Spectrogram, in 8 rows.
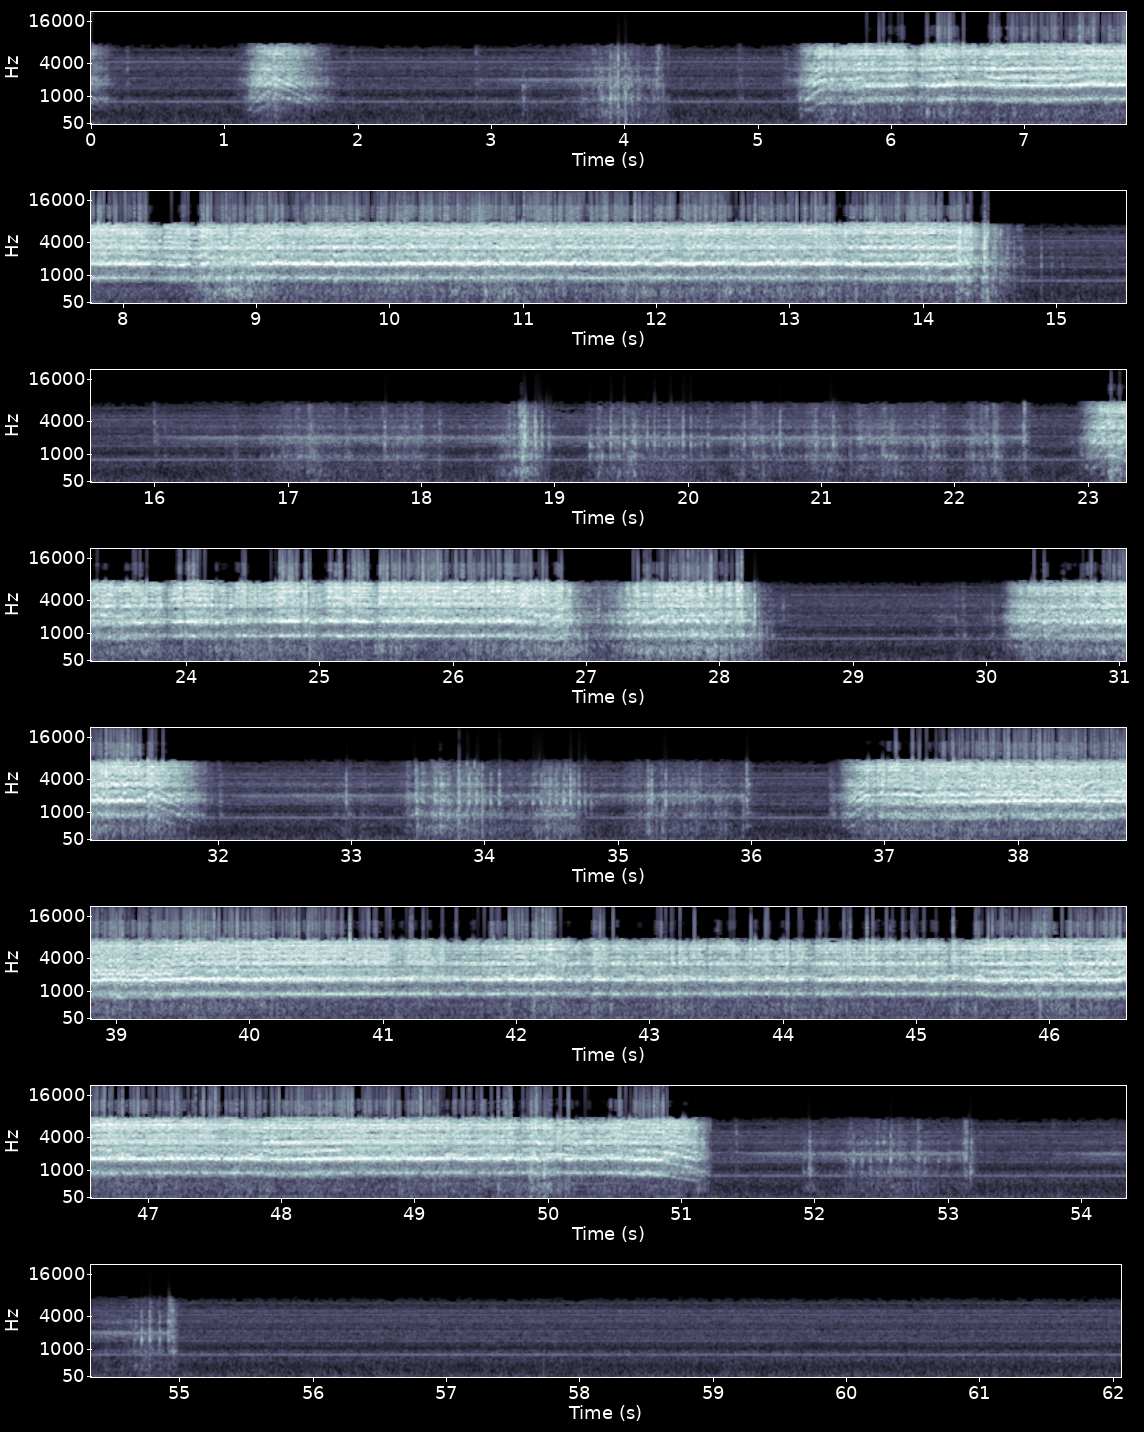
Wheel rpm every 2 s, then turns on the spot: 10, 0, 70, 220, 220, 230, 220, 40, 10, 20, 10, 110, 230, 110, 30, 130, 20, 30, 130, 220, 230, 230, 230, 220, 230, 120, 10, 0, 0, 0, 0.
16-22 26-30 32-36 50-54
